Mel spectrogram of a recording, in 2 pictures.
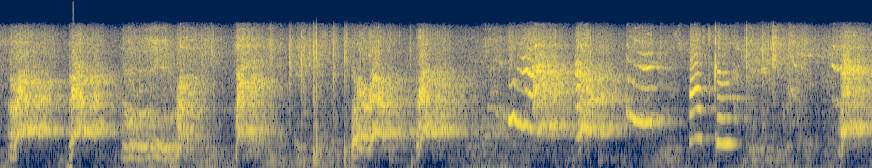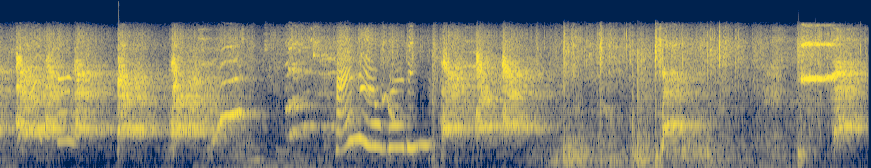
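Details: A three-legged dachshund with one leg in a cast hops around, giving sharp, repeated barks and yips at a plumber downstairs, with a man's voice talking in between.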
